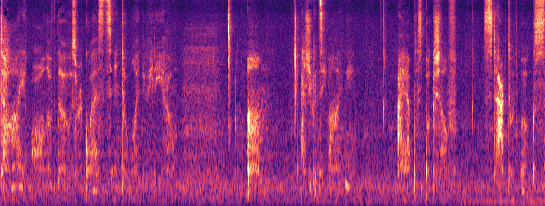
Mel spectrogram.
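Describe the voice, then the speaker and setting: Someone whispers at a very slow pace with long, frequent pauses. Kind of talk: casual talk to camera, introduction to ASMR video. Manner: soft-spoken, whispering.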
